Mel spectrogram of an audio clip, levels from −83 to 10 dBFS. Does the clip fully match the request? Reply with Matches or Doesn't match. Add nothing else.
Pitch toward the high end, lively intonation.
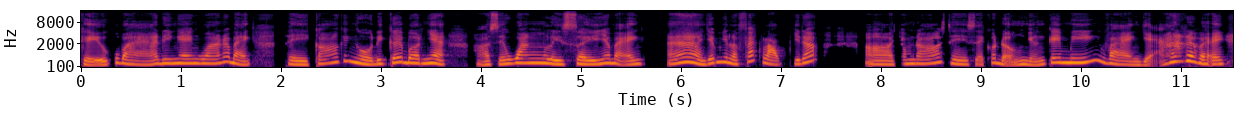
Doesn't match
